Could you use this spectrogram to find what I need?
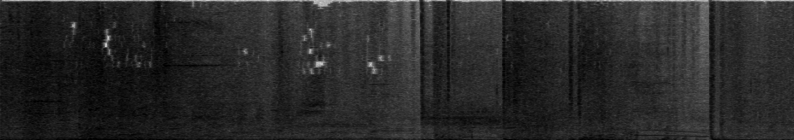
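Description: Spell blasts and hits crackle and boom in a fast fight.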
